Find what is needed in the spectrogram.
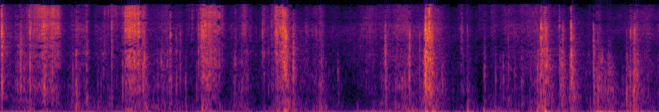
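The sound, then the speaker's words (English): Paper tearing and crinkling as a sealed envelope is ripped open, with many quick, crisp bursts of rustling that come and go in an uneven rhythm. “And they returned it to us in this sealed envelope.”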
